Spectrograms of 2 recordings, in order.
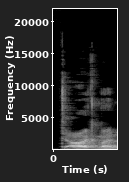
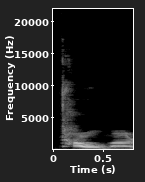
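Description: First: The word is said with an English pronunciation. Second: The word is said with a Danish pronunciation. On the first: "is what you would say in English" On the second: "they say like Tauma or something because Danish pronunciation is very strange"

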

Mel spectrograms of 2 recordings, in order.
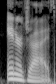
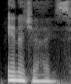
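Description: First: It is said in a plain American accent. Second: It is said in a British accent.

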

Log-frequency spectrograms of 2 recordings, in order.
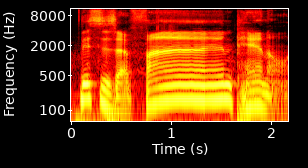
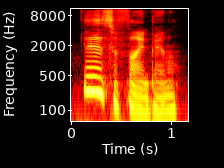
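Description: First: It sounds like genuine, positive praise. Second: It sounds dismissive and only mildly approving.

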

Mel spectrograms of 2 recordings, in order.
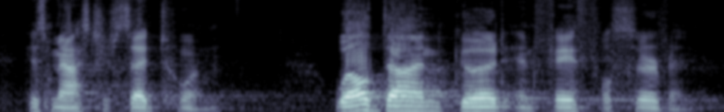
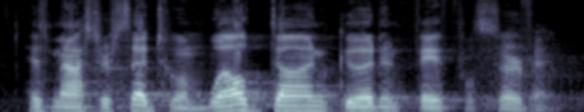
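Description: Both takes have the same delivery.

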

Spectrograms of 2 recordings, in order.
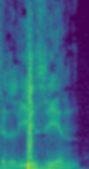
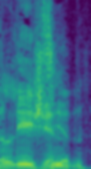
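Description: First: It does not sound like lesion. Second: It sounds like the word lesion. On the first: The speaker calls it right. "It's Elysian" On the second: The speaker calls it wrong. "it's not Elysian. Elysian is something bad on your skin"

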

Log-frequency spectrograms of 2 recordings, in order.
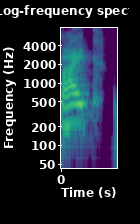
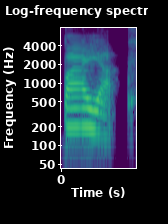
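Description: First: It is said as one plain syllable. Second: An extra schwa splits it into two syllables. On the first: The speaker calls it right. "they want to say bike" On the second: The speaker calls it wrong. "they might go bayak"

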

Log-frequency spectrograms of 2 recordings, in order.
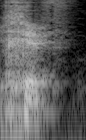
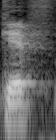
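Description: First: The word starts with a Dutch throaty G sound. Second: The word starts with an ordinary English G sound.

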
